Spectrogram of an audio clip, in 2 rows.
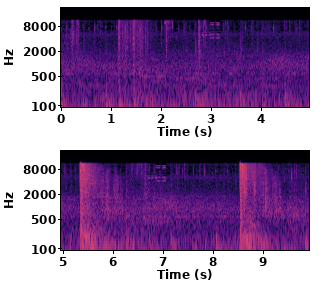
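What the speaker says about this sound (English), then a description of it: "She put three shots right between that dude's face." Gunshots in the Wasteland 3 game come as two loud, sharp blasts several seconds apart, each with a ringing tail, over quiet background game sounds and no talk.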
